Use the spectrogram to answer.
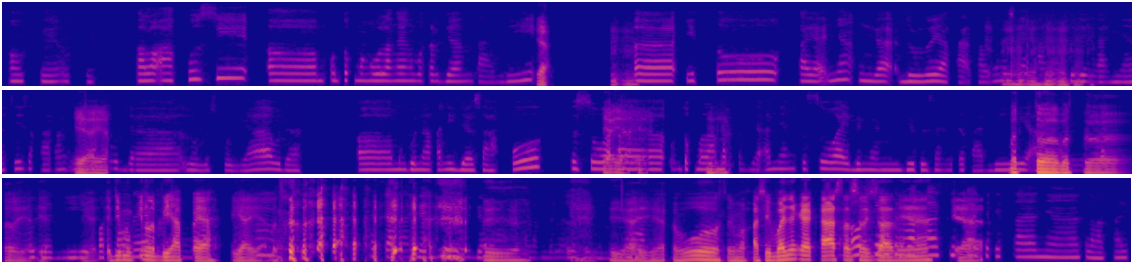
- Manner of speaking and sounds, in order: static; other background noise; distorted speech; in English: "corporate"; laughing while speaking: "betul. Iya"; laugh; "ceritanya" said as "sesesanya"
- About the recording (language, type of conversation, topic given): Indonesian, unstructured, Apa pengalaman kerja paling berkesan yang pernah kamu alami?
